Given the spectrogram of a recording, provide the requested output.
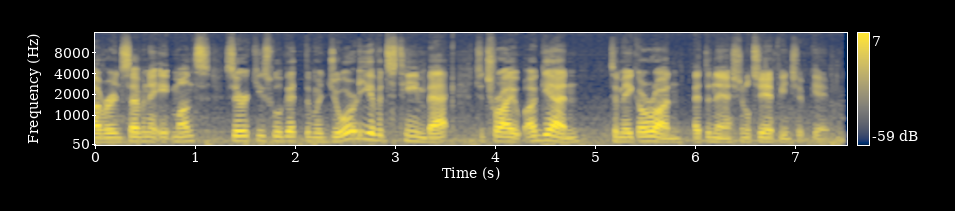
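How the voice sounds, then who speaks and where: A man with an unremarkable speaking voice, fairly high in pitch, at a fairly quick pace with ordinary pitch variation. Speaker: student TV news reporter. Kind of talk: TV news report.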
